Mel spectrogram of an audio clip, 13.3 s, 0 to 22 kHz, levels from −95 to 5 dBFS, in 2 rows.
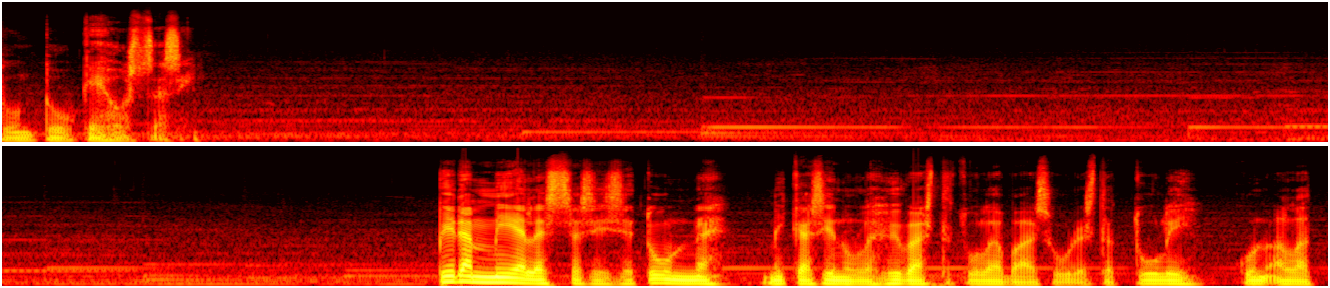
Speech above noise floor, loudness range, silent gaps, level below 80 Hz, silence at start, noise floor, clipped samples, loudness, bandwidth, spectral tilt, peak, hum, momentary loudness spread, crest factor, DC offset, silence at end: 37 dB; 14 LU; none; -40 dBFS; 0 s; -56 dBFS; under 0.1%; -19 LUFS; 14.5 kHz; -5.5 dB/octave; 0 dBFS; none; 13 LU; 22 dB; under 0.1%; 0.1 s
